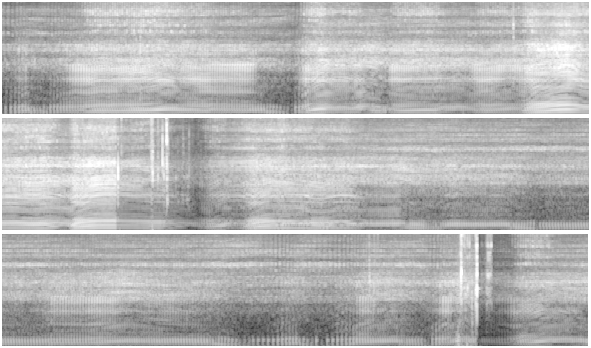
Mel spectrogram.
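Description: Snow and branches brush and thump against the dirt bike.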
